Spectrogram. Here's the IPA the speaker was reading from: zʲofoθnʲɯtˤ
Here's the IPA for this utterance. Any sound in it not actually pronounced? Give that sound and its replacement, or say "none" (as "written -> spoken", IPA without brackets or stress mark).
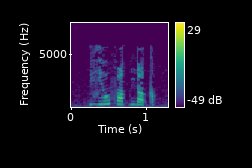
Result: θ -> tˤ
